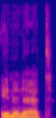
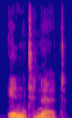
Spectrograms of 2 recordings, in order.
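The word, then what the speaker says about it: internet: य पर इन नेट इंटरनेट को क्या अमेरिकन वाले बोलते हैं अमेरिकन वाले बोलते हैं इनेट ब्रिटिश वाले बोलते हैं इंटरनेट अमेरिकन वाले बोलते हैं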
